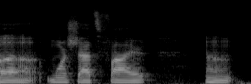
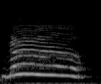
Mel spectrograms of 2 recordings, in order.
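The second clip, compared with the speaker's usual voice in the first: drawn-out, very high cry, little added volume; mild falsetto scream. Acted. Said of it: "Vivi screamed".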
